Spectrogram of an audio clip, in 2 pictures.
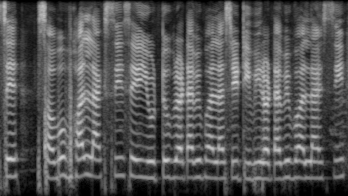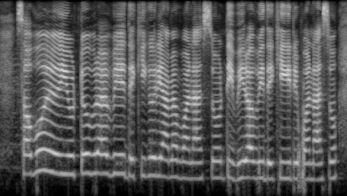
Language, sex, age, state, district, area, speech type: Odia, female, 18-30, Odisha, Bargarh, urban, spontaneous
